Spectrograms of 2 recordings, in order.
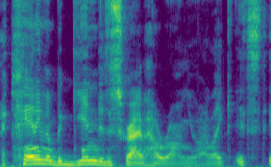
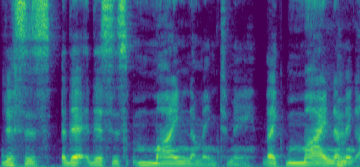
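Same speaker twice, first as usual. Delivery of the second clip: mind-numbed; 4 semitones lower, 8 dB quieter, slower than usual. Real, not acted. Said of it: "I'm actually furious right now".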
